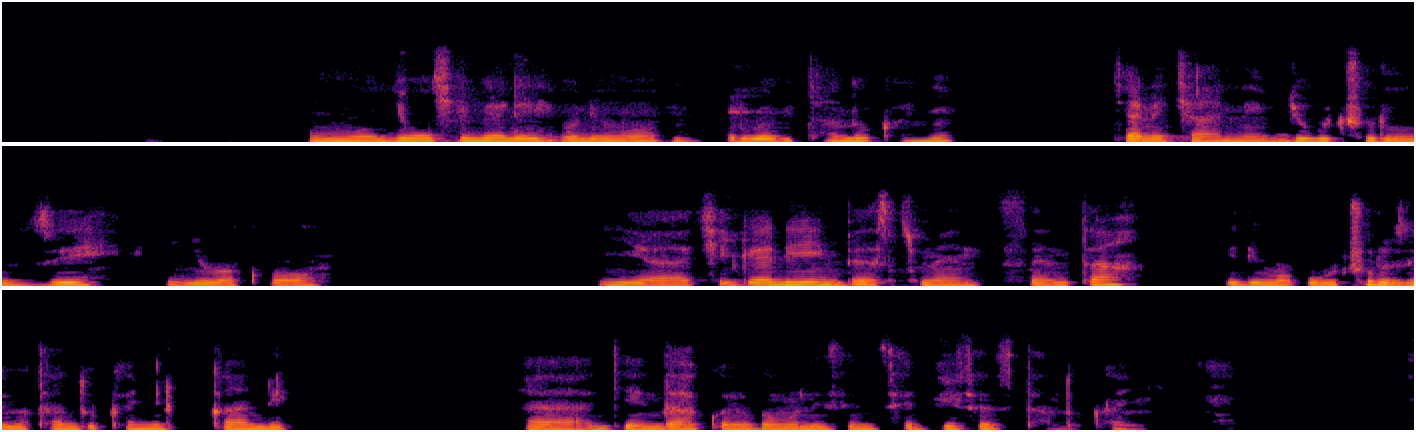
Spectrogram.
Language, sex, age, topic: Kinyarwanda, female, 18-24, finance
